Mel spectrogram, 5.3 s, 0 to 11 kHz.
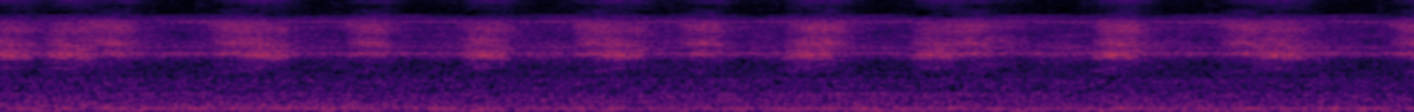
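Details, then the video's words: Night-time crickets in the woods, September 2, 2023, phone and stereo microphone; loud high chirp bursts about twice a second rise and fall over a steady shrill background trill and a faint low hum. "Crickets in the woods at night"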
